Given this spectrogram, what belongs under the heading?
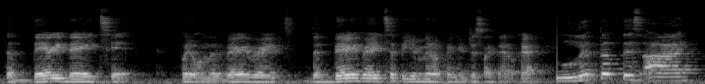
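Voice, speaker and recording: In a small home bathroom, a young man in his twenties chats casually like a vlogger, walking viewers through a demonstration. His medium-pitched voice moves a little fast, and he's playful and expressive, often exclaiming. The room adds a roomy echo, with faint noise underneath.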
